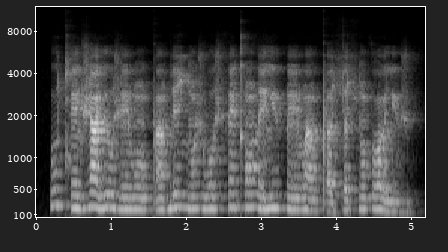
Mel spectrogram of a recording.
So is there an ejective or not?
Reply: yes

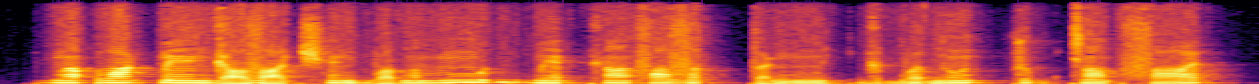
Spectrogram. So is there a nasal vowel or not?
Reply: yes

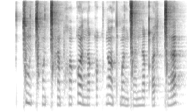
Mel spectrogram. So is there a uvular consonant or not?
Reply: yes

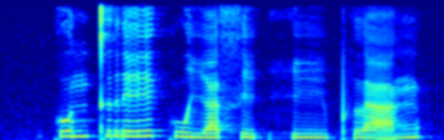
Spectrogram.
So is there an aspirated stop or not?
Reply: yes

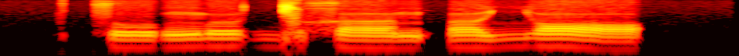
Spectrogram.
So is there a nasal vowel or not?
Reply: no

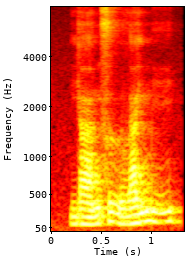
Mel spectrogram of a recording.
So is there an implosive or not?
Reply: no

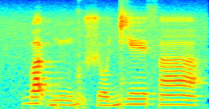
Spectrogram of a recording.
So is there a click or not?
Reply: no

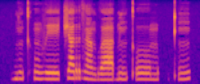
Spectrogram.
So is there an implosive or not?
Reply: yes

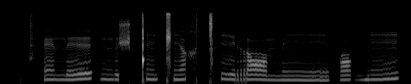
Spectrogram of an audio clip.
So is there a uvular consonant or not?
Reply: yes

